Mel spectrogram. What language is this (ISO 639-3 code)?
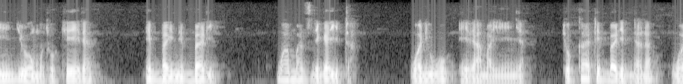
lug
